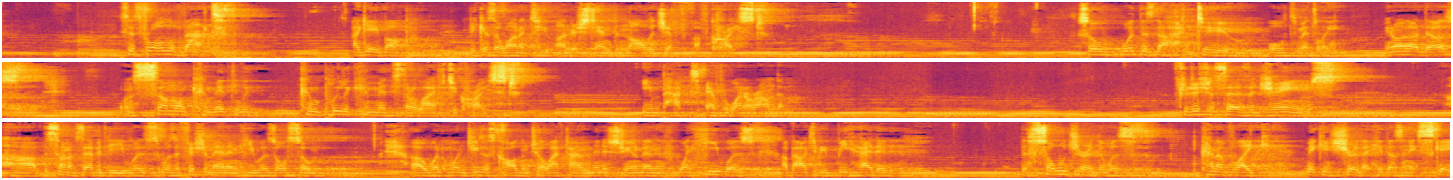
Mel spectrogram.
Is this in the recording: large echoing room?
yes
